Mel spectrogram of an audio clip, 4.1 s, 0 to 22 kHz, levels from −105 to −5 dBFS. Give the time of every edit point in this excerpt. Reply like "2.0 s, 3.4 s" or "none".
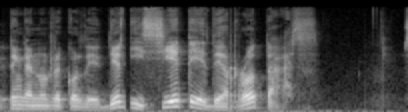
1.2 s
